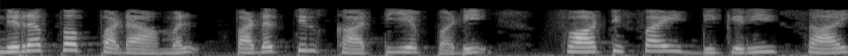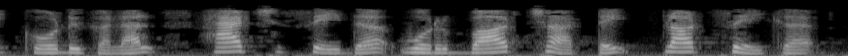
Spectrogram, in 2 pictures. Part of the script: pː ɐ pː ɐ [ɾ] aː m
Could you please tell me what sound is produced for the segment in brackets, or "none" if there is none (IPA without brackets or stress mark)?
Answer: ɽ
